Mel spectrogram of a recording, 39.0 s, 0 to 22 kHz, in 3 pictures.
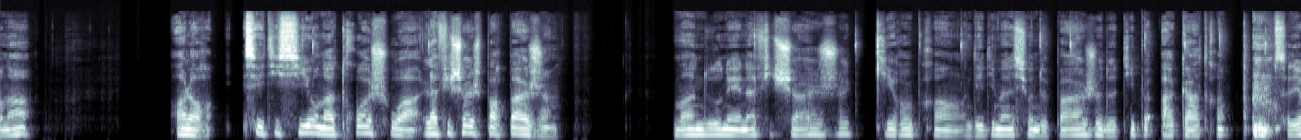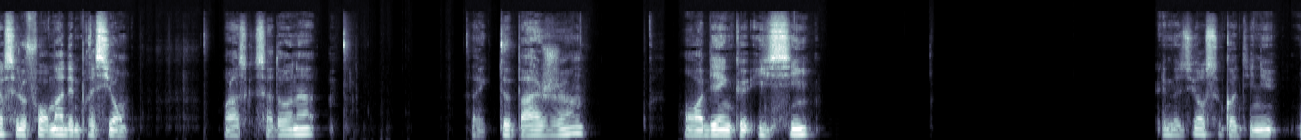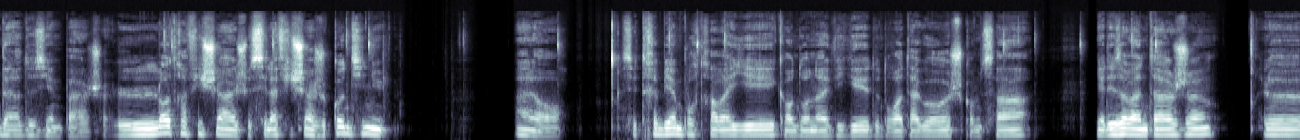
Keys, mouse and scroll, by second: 3.0 click, 4.2 click, 7.5-8.7 drag, 9.4 click, 9.6 click, 10.8 click, 11.4 click, 12.2 click, 14.1-14.7 ctrl+scroll down 4, 15.0-16.6 ctrl+drag, 17.1 ctrl+scroll up 1, 17.7 ctrl+click, 27.7 click, 28.6 click, 29.5 click, 30.1 ctrl+scroll up 2, 30.7-31.8 ctrl+drag, 32.7 click, 33.3-36.2 drag, 36.3 click, 37.3 click.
